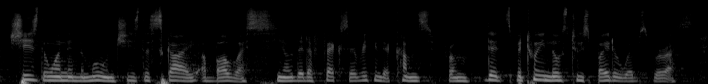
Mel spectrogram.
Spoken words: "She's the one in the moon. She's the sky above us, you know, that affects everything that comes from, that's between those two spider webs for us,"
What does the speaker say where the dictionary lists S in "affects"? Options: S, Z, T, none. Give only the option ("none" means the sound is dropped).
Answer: S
